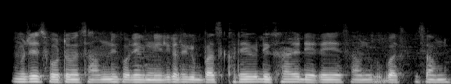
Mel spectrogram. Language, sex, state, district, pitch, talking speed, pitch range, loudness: Hindi, male, Madhya Pradesh, Umaria, 110 Hz, 290 wpm, 110-120 Hz, -17 LUFS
